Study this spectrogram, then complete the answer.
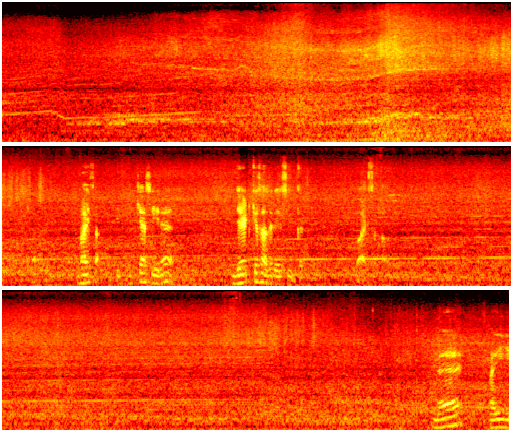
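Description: A race car engine roars at high speed, its pitch slowly rising as it accelerates.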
